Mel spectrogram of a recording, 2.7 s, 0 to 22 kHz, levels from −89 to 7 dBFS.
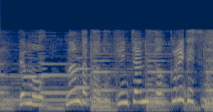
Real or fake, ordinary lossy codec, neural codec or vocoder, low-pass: real; none; none; 7.2 kHz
